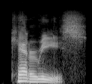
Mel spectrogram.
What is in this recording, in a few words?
"Kanarese", American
